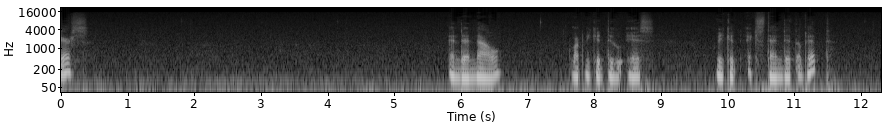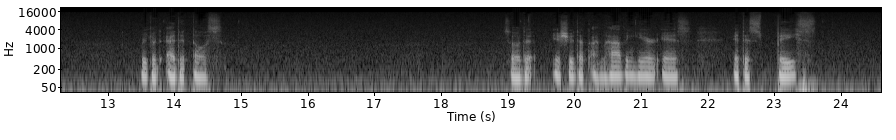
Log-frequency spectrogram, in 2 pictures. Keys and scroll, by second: 0.0 Escape, 0.3 Escape, 18.0 Escape, 18.7 Escape.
